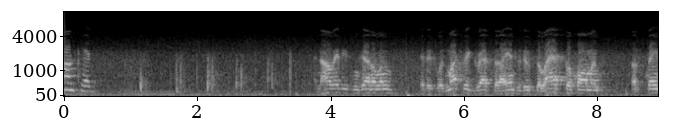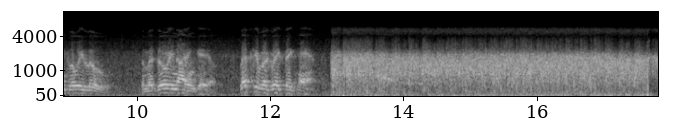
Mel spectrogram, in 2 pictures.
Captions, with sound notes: So long, kid. - And, now ladies and gentlemen, it is with much regret that I introduce the last performance of St. Louis Lou, the Missouri Nightingale. Let's give her a great big hand. (audience applauding)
